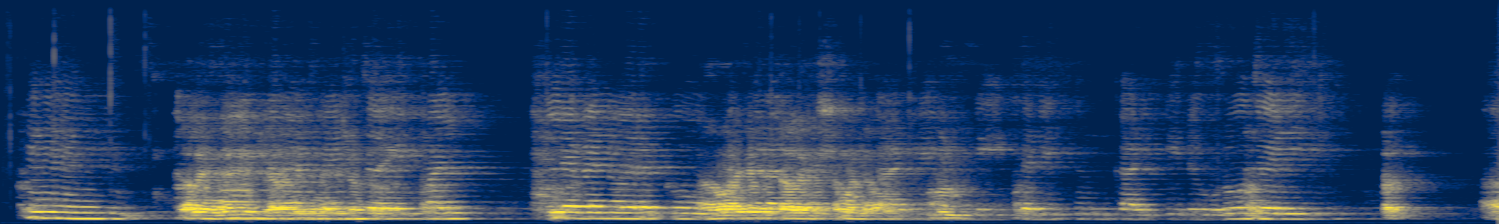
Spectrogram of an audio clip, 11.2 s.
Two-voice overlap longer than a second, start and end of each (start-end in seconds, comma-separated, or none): 1.5-3.0, 5.5-7.2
